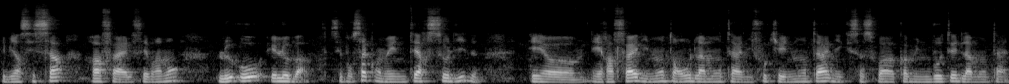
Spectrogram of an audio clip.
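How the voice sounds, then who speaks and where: Somewhat breathy, with a dark, mellow tone, a man speaks at medium pitch with fairly even intonation. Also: fairly quick pace. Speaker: spiritual teacher. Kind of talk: spiritual instruction. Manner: fast; halting.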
